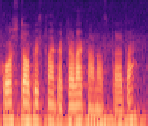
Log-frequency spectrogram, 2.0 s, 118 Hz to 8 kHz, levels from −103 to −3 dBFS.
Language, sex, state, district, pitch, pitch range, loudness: Kannada, male, Karnataka, Bangalore, 120 Hz, 110-125 Hz, -19 LUFS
